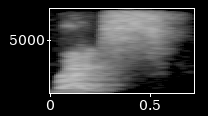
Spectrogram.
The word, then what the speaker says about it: rice: rise raise rice and rice the food is got a a shorter sound rice so it's rise raise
